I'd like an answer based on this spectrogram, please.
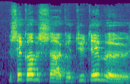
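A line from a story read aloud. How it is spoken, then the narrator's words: Moaning. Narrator (French): gémit-elle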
